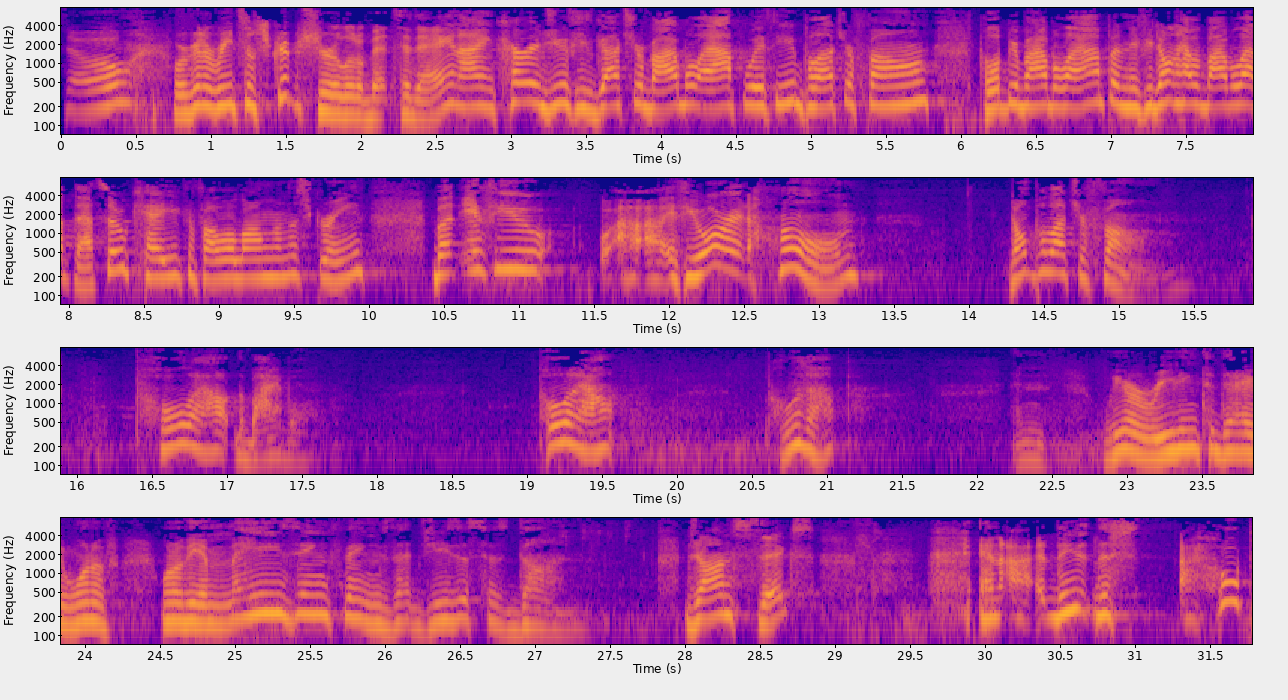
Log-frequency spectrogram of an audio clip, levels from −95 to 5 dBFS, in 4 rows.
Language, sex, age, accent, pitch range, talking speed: English, male, 30-49, American, 170-225 Hz, 180 wpm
